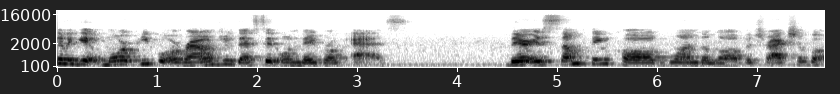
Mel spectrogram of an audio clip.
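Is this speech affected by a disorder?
No.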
